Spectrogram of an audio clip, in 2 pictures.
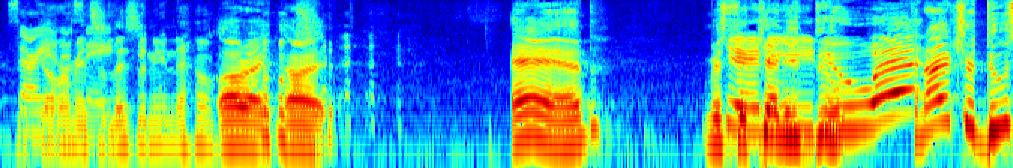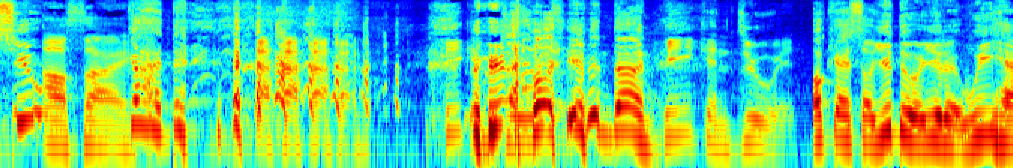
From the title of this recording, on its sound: Live At Holy Mountain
